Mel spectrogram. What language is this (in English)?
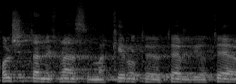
Hebrew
